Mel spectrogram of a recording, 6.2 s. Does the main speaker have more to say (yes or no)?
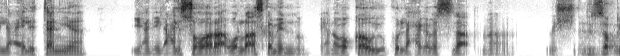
no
